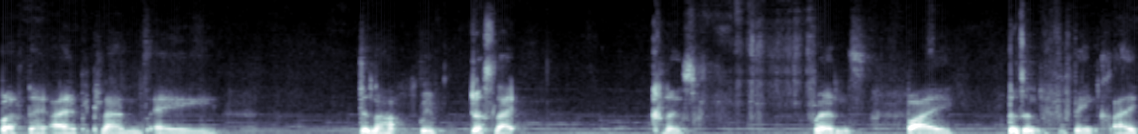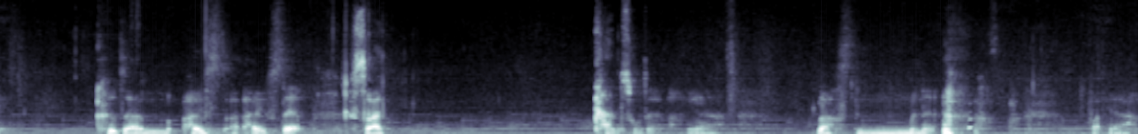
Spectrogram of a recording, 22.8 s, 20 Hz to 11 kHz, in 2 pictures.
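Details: Stammer (stuttering) in a woman nearly 25 years old.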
